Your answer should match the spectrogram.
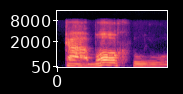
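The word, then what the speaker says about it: כמוהו: Ya tenemos una Holem ahí. Entonces no podríamos decir como o, no sería posible. Entonces decimos, ¿cómo decimos? Camoju. Muy bien.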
